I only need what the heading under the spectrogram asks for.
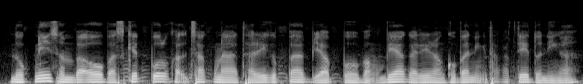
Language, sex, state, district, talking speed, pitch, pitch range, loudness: Garo, male, Meghalaya, South Garo Hills, 105 wpm, 105 Hz, 100-115 Hz, -14 LUFS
